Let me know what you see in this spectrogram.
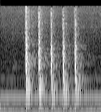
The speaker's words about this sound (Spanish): No, usted no atiende. Tocan el timbre.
